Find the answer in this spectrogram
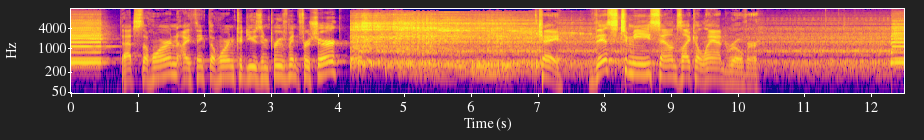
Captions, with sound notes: (horn honks) That's the horn. I think the horn could use improvement for sure. (car starts) Okay, this to me sounds like a Land Rover.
